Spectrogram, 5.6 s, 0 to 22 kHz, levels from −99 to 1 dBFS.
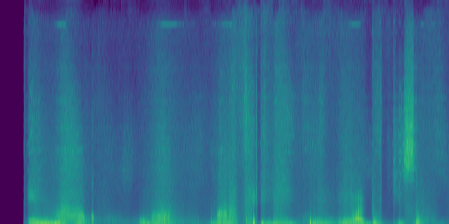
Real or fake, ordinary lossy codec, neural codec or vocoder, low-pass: fake; none; codec, 44.1 kHz, 0.9 kbps, DAC; none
